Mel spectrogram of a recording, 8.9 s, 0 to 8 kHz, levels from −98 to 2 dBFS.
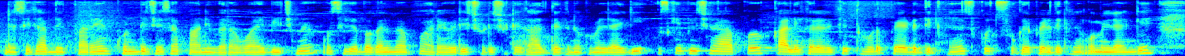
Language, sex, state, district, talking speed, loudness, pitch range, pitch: Hindi, male, Maharashtra, Sindhudurg, 275 wpm, -33 LUFS, 110-135 Hz, 120 Hz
